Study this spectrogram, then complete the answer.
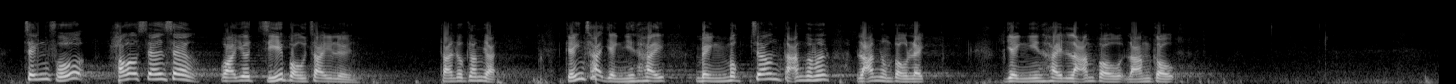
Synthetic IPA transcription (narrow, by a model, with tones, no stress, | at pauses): t͡sɪ˧ŋfuː˨˥hɐ˨˥whɐ˨˥wsɛː˥ŋsɛː˥˩ŋwaː˨jiː˧wt͡siː˨˥po˨wt͡sɐ˧jlyː˨˩n | t̪aː˨nt̪o˧wkɐ˥mjɐ˨t̚kɪ˨˥ŋt͡sʰaː˨t̚jɪ˨˩ŋjiː˨˩nɦɐ˨jmɪ˨˩ŋmʊ˨k̚t͡ʃœː˥ŋt̪aː˨˥mkɐ˨˦mjœː˥ŋlaː˨˥mjʊ˨ŋpo˨wlɪ˨k̚ | jɪ˨˩ŋjiː˨˩nɦɐ˨jlaː˨˧mpo˨wlaː˨˥mko˧w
